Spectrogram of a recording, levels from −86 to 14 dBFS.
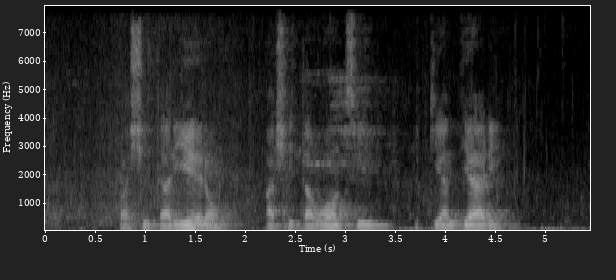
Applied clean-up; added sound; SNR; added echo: none; Waves, surf; 18 dB; none.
